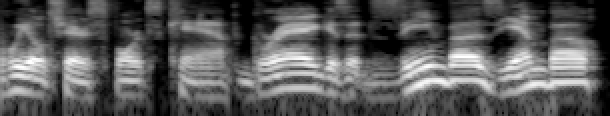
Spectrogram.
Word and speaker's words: Ziemba: And your drummer in Wheelchair Sportscamp, Greg, is it Ziemba? How do you pronounce his last name? Jemba. Jemba. Kind of like blended all together.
